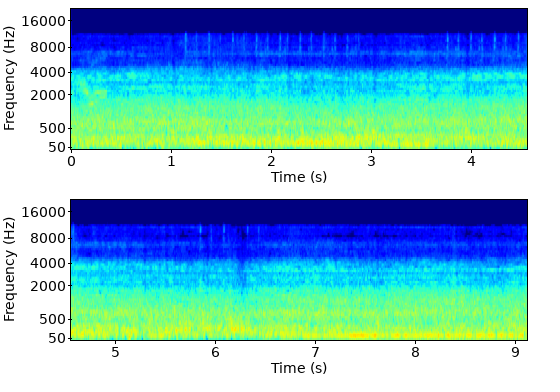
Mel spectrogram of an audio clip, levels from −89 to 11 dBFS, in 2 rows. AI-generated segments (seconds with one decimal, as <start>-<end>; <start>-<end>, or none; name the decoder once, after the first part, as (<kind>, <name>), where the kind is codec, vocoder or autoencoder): 0.0-6.6 (vocoder, Vocos); 7.7-9.1

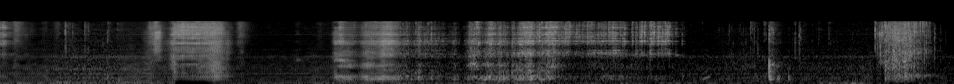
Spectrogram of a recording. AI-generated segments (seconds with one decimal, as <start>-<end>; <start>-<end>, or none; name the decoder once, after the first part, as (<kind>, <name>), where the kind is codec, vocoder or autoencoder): 0.0-0.6 (vocoder, Vocos); 1.2-4.0

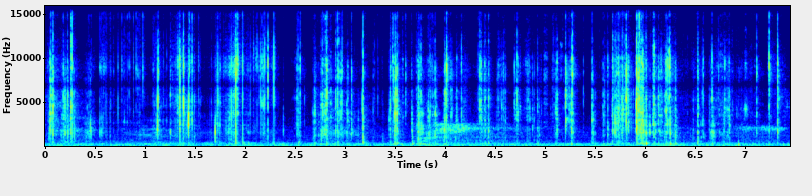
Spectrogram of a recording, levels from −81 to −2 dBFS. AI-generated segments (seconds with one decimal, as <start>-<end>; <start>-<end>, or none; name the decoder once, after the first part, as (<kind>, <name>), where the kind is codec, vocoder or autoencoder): 0.5-2.4 (codec, SNAC)

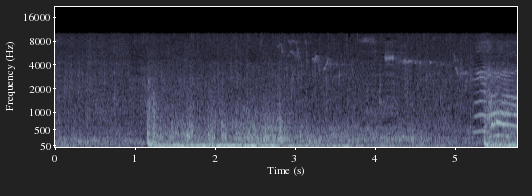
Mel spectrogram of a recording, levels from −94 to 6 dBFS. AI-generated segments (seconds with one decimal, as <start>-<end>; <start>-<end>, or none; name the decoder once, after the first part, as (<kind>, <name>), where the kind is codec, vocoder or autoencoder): 0.0-1.4 (codec, SNAC); 3.8-4.4; 5.1-5.8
